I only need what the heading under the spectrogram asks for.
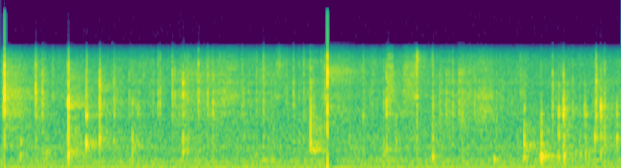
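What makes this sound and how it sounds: Long nails tap the sealed lid and sides of an unwrapped foam instant noodle cup in quick, irregular succession. Each tap is a short, dry, bright click with almost no ring, over a soft hiss.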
